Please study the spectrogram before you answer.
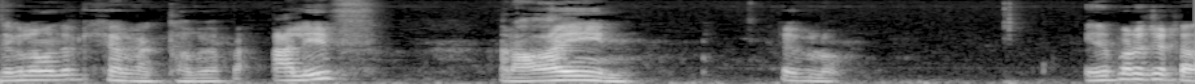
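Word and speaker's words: ألف: আমরা অনেকেই হয়তো বা আলিফ উচ্চারণ করি, কিন্তু এটা আলিফ নয়, এটা কিন্তু আলিফ।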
